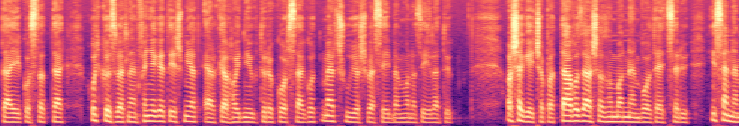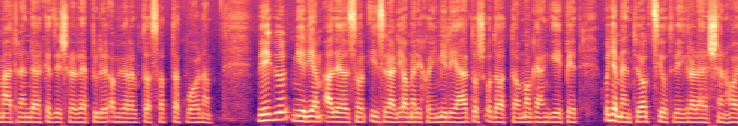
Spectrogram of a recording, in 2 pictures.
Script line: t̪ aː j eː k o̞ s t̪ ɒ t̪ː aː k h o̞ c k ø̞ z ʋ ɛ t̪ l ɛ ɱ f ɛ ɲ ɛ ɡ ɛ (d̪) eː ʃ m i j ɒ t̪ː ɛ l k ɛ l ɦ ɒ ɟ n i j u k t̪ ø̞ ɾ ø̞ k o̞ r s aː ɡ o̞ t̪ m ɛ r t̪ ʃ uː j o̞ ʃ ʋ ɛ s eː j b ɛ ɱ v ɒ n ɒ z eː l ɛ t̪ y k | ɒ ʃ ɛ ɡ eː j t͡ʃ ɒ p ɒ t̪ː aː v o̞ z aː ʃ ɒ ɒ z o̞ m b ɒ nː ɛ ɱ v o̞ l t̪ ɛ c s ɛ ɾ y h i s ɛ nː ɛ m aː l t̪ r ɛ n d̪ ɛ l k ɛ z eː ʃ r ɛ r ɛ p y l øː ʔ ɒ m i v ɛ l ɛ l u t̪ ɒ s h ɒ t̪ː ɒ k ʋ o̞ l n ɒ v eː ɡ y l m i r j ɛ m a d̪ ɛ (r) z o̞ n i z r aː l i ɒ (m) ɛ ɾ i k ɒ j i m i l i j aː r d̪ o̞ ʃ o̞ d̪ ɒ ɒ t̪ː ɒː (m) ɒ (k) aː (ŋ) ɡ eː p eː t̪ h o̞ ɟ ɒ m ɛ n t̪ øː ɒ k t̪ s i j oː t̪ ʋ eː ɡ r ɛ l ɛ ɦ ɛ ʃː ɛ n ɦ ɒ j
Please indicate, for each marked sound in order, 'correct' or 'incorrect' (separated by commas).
incorrect, incorrect, correct, correct, incorrect, correct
